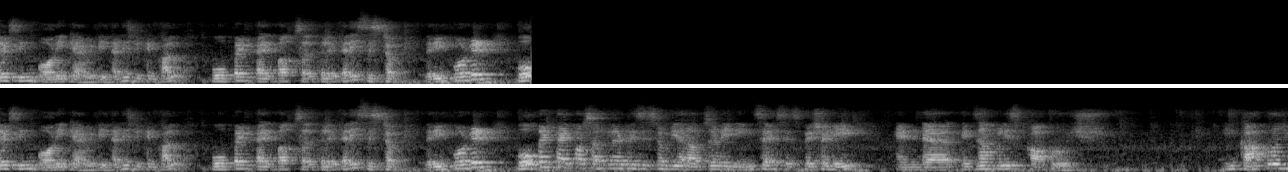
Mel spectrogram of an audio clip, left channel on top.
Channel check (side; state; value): left; drops out; at 5.4 s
